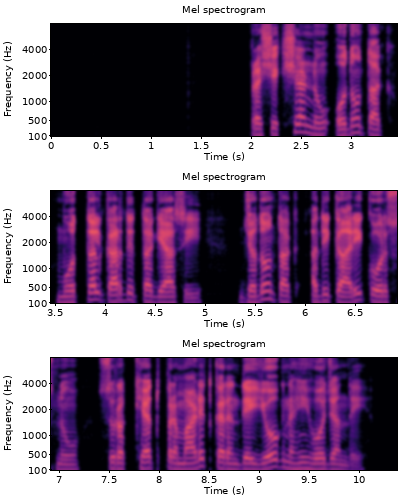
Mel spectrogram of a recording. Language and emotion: Punjabi, neutral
